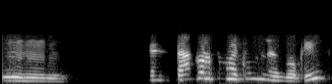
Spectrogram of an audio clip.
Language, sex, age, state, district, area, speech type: Odia, male, 45-60, Odisha, Nabarangpur, rural, conversation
